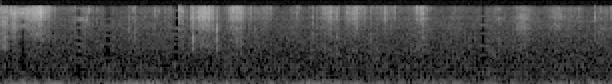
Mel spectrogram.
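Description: Faint scratchy rustling of fingers rubbing dirt off an old flat metal button, with scattered small ticks.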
